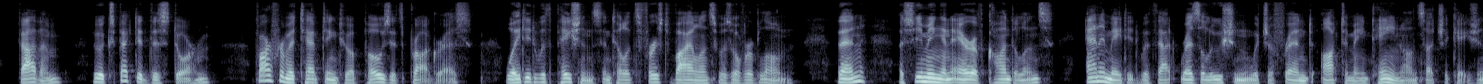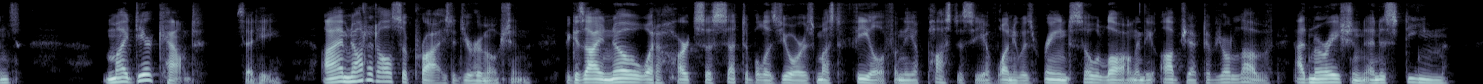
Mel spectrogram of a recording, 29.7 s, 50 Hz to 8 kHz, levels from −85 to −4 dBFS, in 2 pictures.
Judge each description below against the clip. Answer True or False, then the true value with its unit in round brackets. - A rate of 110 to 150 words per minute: False (170 wpm)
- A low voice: True (110 Hz)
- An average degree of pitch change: True (3.8 semitones)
